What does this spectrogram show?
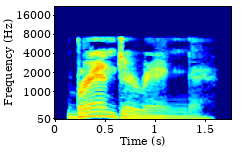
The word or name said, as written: brandering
